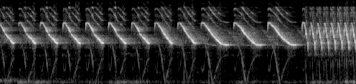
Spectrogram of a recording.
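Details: Canary singing a string of loud, clear whistled slurs that sweep downward, about three per second and growing longer, ending in a dense buzzy trill.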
